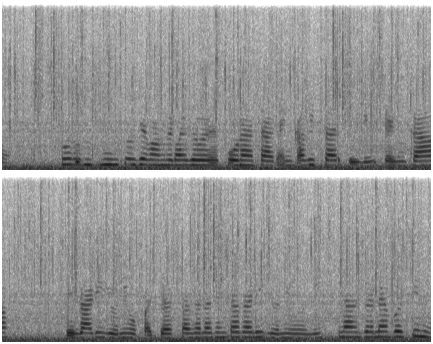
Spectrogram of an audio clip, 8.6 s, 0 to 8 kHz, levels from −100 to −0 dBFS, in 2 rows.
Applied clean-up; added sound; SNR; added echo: none; Fire; 2 dB; none.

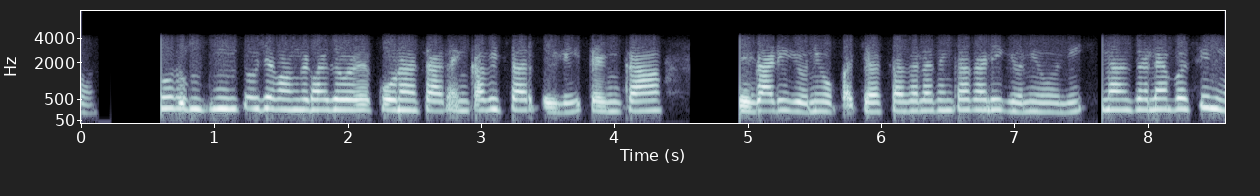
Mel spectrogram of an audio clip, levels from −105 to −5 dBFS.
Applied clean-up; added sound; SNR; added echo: none; none; none; none.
